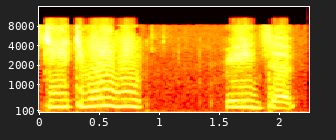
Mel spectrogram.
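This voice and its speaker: A woman hosting an amateur podcast with a hoarse, scratchy voice, rambling and offhand as she chats and reads out items. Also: a little high, steady tone, moderate pace, darkish tone, no echo. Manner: rambling, offhand, self-interrupting. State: hoarse voice, clearing throat. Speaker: podcast host. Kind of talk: casual amateur podcast talk, part reading news items.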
